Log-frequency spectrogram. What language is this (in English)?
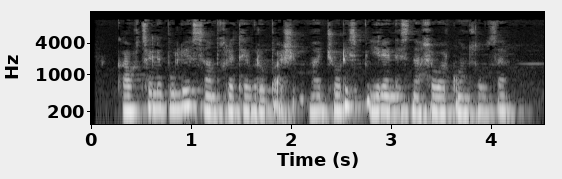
Georgian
